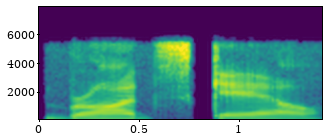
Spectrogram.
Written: broadscale

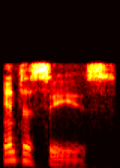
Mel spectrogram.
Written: entases

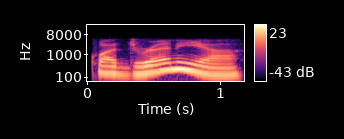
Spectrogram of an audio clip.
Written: quadrennia

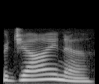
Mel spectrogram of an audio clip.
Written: Regina

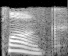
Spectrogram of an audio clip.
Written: plunk

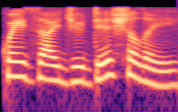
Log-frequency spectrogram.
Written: quasi-judicially

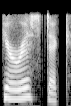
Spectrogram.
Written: heuristic

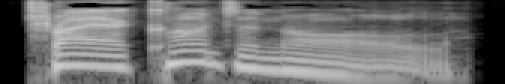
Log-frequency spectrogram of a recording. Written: triacontanol

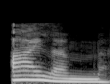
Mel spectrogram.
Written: ylem

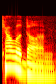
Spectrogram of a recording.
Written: Calydon

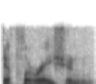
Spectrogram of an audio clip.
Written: defloration

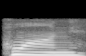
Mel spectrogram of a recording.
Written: Hwang

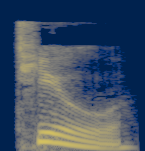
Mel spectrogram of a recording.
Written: Thieu

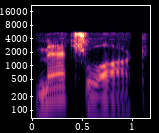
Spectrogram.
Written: matchlock

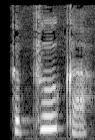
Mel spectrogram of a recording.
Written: hapuka

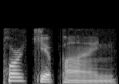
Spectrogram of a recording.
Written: porcupine

